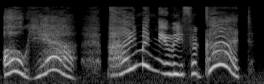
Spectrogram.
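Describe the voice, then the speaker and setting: A woman voicing a tiny, childlike, chatty fairy companion in a video game, excitable and blunt. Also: slow pace, slight background noise, full character voice. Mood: chatty, curious. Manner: squeaky, pleading, third-person childlike talk. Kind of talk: video game character acting.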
